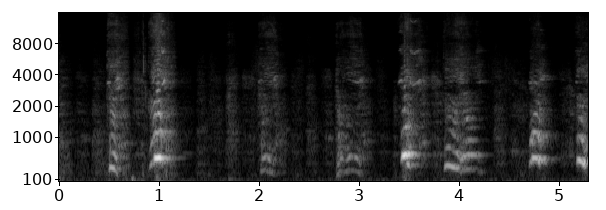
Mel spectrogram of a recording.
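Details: Dog whining and begging in a series of short, nasal, high-pitched whimpers and yelps, bursts spaced irregularly, some rising then falling, in an otherwise quiet space.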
